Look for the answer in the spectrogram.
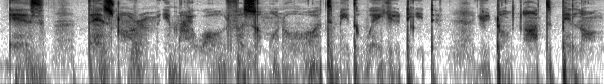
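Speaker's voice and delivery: ordinary talk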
